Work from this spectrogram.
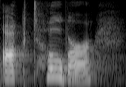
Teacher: That ending R, October, needs to be pulled back. We also want to make sure that we're getting that long vowel in the middle.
